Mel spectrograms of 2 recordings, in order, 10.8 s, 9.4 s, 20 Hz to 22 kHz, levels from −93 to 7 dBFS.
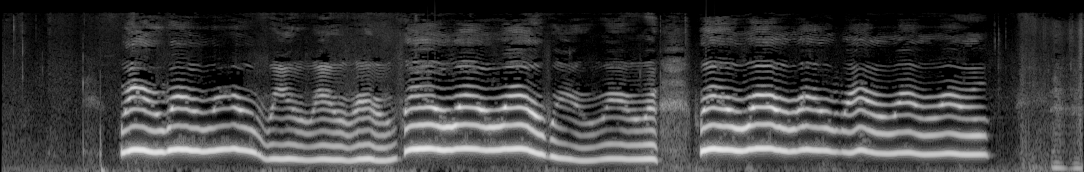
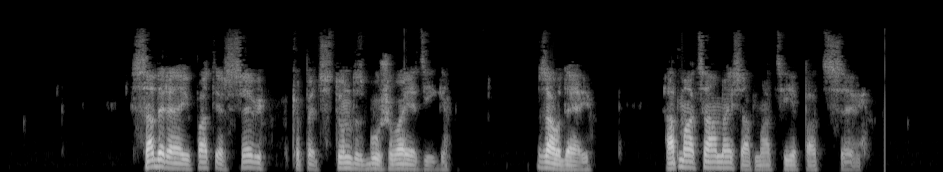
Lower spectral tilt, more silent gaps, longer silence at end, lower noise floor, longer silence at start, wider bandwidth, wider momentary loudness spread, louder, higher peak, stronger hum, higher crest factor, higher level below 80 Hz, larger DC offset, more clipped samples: about the same, -5.5 dB/octave vs -6 dB/octave; neither; second, 0 s vs 0.8 s; second, -52 dBFS vs -80 dBFS; second, 1 s vs 1.35 s; second, 9 kHz vs 10.5 kHz; second, 10 LU vs 17 LU; first, -11 LUFS vs -23 LUFS; first, 0 dBFS vs -4 dBFS; neither; second, 12 dB vs 22 dB; first, -52 dBFS vs -60 dBFS; neither; neither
